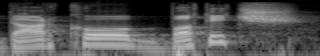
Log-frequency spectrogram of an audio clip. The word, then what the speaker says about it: Darko Botic: So I have on Darko Botic.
